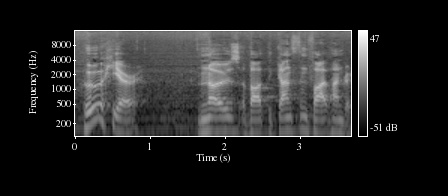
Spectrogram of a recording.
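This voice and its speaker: Medium-pitched male speech with audible room echo and noticeable background noise. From South Africa, Western Cape (Rawsonville). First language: not English (Greek family; English is third language). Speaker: adventure runner and event speaker. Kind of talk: motivational talk. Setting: stage with audience.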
